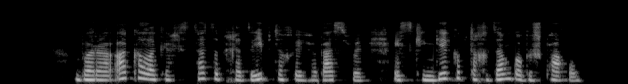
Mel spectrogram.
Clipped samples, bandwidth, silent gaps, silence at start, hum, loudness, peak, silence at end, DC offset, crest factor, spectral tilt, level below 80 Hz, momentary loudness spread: under 0.1%; 7.8 kHz; none; 0.75 s; none; -27 LUFS; -8 dBFS; 0.5 s; under 0.1%; 20 dB; -6 dB/octave; -72 dBFS; 10 LU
